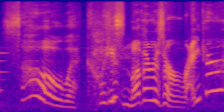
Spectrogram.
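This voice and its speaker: A woman playing a bubbly, eager, warm-hearted young woman in a video game, peppy and earnest in delivery. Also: very high voice, wildly swooping pitch, a little slow, crowd noise, heavily acted. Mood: curious, wry. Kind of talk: video game character acting.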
